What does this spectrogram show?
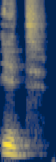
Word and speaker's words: it'd: I just think it'd be better if I start working immediately. It. Na hora de falar, você vai ouvir só o id, na pronúncia dele. Também pode ser pronunciado como it'd.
